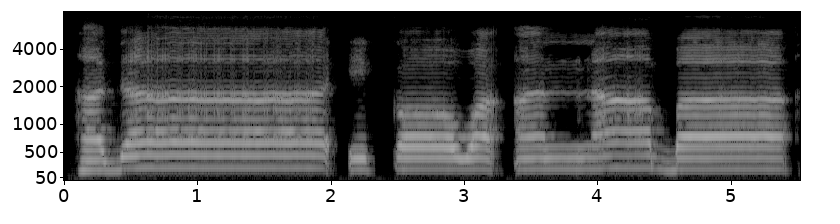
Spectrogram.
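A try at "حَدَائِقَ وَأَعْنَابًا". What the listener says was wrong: Nya jangan panjang. Hadaika, nggak boleh.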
